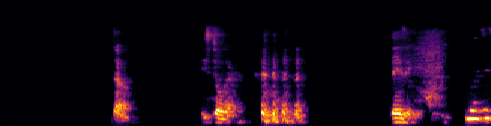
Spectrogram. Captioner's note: laugh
